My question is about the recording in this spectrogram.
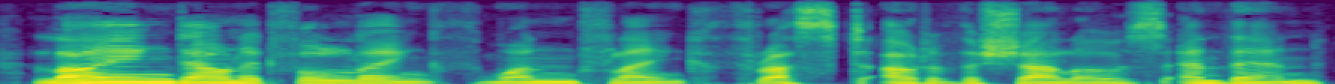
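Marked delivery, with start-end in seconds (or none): none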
